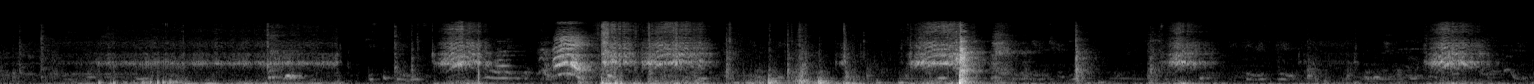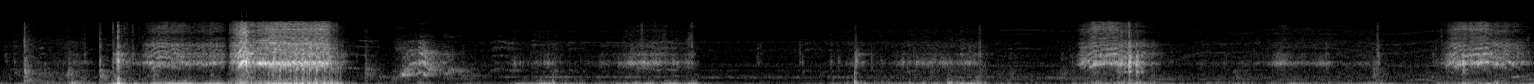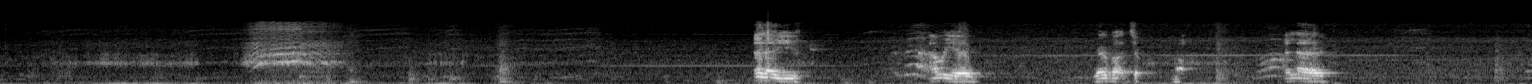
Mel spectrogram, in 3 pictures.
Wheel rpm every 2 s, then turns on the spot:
10, 10, 10, 20, 20, 0, 0, 10, 50, 70, 10, 0, 10, 20, 20, 30, 40, 10, 0, 0, 0, 10, 0.
0-4 16-22 26-28 30-32 34-36 42-44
